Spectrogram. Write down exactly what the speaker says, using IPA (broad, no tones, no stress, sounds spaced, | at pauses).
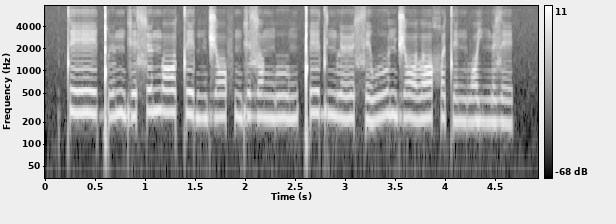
t eː ɡ͡ǃ ø ŋ ɡ ɪ s ø ŋ ɔː t e d n d͡ʒ ɔː f ŋ ɡ ɪ z ɔ ŋ uː ŋ ǃ ɪː d ɪ ŋ l øː s ɪ w uː n d͡ʒ ɔː l ɔ χ ʏ t e ŋ v ɔ j ŋ ʏ z e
